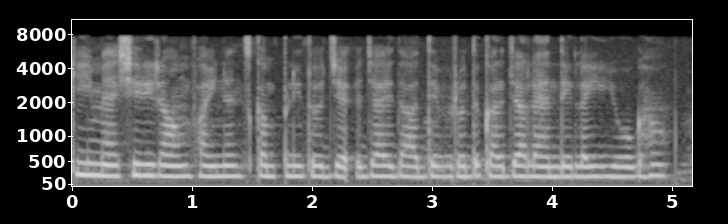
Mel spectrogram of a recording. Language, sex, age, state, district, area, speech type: Punjabi, female, 18-30, Punjab, Muktsar, rural, read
